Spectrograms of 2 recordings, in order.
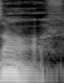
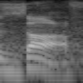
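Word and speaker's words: zarf: It is known as zaf, an unusual sounding word that comes from the Arabic word for envelope.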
